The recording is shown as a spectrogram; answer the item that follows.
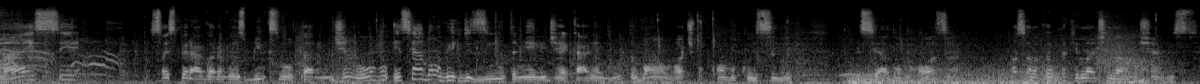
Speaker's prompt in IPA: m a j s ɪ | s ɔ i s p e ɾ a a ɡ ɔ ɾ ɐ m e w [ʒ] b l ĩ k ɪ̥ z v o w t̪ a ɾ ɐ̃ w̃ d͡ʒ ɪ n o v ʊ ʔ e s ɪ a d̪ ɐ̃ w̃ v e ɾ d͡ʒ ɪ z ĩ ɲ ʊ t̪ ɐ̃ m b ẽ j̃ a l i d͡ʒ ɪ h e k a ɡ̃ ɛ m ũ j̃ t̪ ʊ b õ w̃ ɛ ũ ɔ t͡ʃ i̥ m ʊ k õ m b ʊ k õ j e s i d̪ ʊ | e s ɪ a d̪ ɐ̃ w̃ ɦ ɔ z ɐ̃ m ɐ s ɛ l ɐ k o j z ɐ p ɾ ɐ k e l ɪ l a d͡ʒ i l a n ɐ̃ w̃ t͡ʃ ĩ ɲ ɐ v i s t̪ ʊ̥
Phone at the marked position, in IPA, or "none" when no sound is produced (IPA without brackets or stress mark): z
